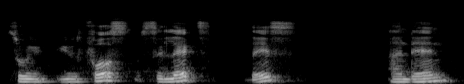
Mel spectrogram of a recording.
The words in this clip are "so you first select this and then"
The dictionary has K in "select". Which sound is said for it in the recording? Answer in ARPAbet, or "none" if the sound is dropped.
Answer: K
